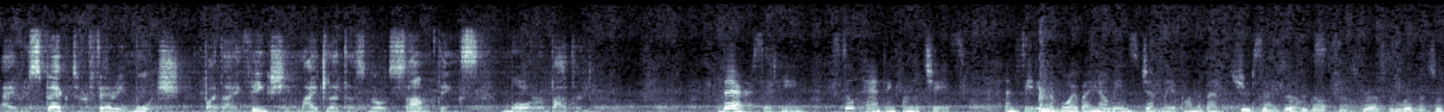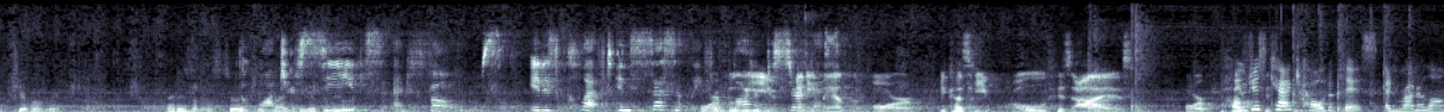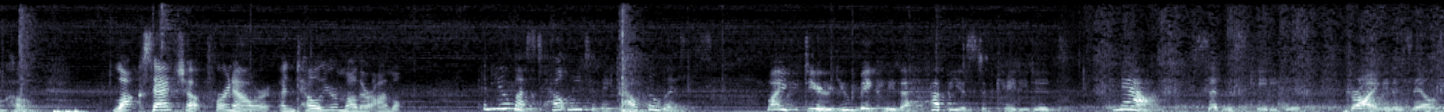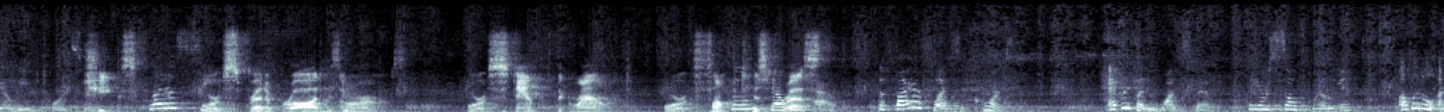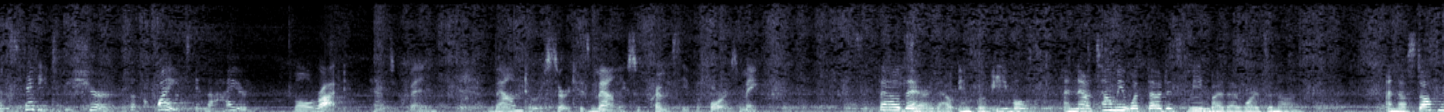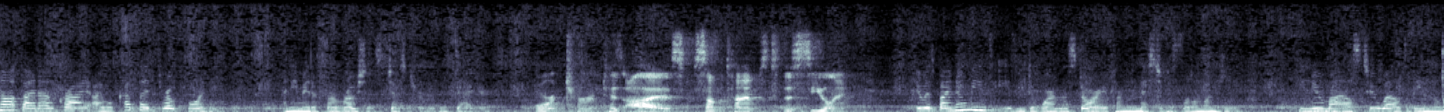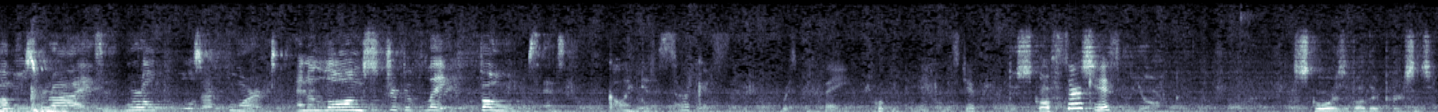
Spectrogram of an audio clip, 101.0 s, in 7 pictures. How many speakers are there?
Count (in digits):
7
